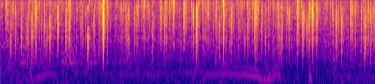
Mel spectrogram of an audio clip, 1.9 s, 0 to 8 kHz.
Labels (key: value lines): label: biophony, cascading saw
recorder: SoundTrap 600 or HydroMoth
